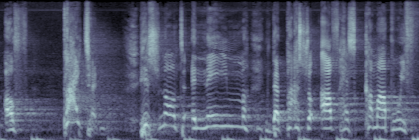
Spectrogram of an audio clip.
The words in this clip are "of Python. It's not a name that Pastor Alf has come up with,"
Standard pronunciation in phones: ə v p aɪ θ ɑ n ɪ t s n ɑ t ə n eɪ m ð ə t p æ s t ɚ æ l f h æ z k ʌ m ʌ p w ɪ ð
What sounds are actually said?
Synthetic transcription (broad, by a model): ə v p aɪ t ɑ n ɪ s n ɑ t ə n eɪ m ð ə t p æ s t ɚ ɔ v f h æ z k ʌ m ʌ p w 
